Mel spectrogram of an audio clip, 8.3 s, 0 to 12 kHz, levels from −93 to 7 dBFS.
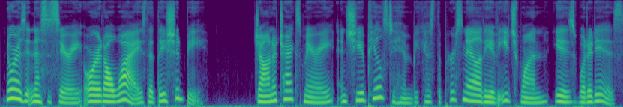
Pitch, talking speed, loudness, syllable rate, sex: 190 Hz, 215 wpm, -18 LUFS, 5.8 syllables/s, female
